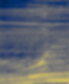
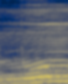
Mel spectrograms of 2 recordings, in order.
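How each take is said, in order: First: "মুন" ending on a clear n; wrong nun ending. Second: "মুম" ending on a lip-closed m, not n; correct mim ending. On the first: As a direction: show "মুন" with tongue-tip n at the end. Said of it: "বলা যাবে না". ("মুন", শেষে স্পষ্ট নুন) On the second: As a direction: close the lips to finish "মুম". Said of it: "মুম বলতে হবে". ("মুম", শেষে মিমের উচ্চারণ) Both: Shown as a demonstration.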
